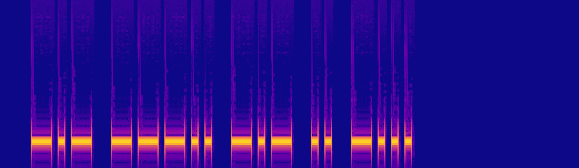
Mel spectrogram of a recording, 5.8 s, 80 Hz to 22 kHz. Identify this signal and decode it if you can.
Morse code, heard as a keyed tone, about 18 wpm, 700 Hz. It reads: K8KIB
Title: Speed Racing - USA 1x3 Call Signs 15wpm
